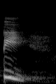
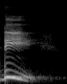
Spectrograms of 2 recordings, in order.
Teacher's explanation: For example when a person forms a टी, he is not being his vocal cord. जब वो टी बोल रहा है तो उसमें वोकल कॉर्ड का यूज नहीं हो रहा है। So this is referred as voiceless dental stop.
